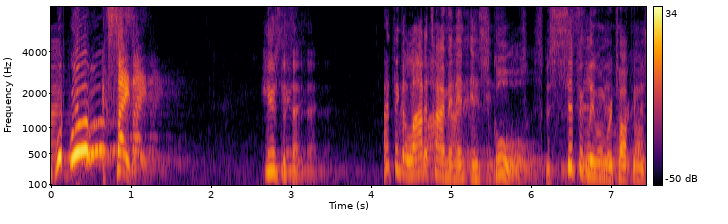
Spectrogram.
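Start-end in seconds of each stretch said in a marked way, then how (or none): 0.0-1.2 very high, excited whooping; daytime DJ voice. Shown as a demonstration. Speaker contrasts two DJ voices, excited daytime one. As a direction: burst out hyped and over the top.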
